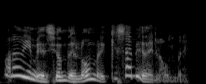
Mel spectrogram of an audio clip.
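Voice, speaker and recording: A male pastor, preaching a sermon in an animated way, asking questions and acting out scenes. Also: high-pitched, a little fast, husky, no echo, highs cut off. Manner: animated, asks the congregation questions, acts out scenes.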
